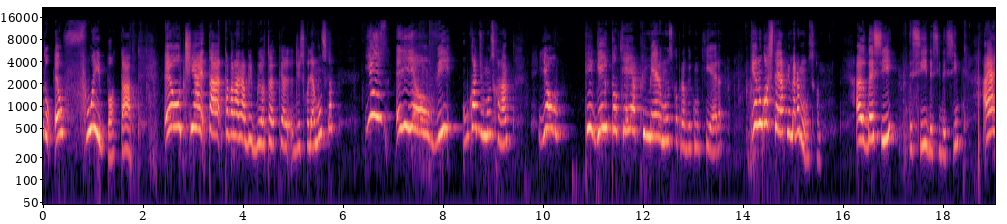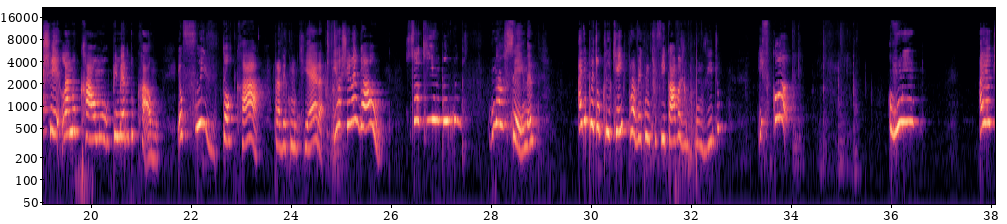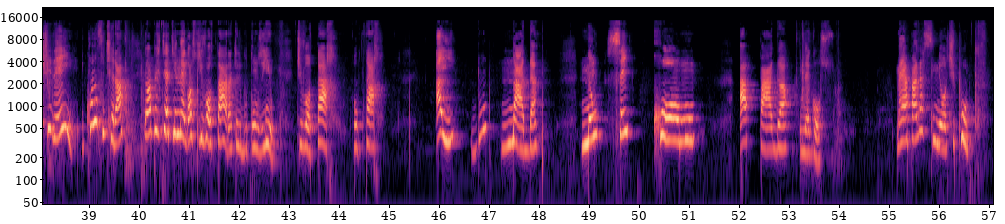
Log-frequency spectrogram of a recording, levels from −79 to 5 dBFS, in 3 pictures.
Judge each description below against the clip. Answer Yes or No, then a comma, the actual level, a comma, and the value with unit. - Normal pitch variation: No, wide, 6.4 semitones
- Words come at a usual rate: Yes, average, 130 wpm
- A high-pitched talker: Yes, very high, 350 Hz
